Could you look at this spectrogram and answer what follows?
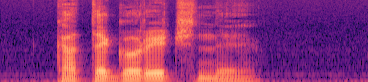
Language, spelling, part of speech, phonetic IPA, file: Polish, kategoryczny, adjective, [ˌkatɛɡɔˈrɨt͡ʃnɨ], Pl-kategoryczny.ogg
